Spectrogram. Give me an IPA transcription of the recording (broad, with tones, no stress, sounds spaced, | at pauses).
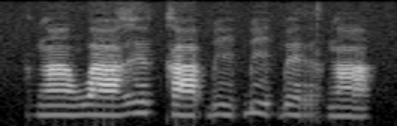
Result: ɡ ã˨ w a˨ ɣ ɪ˦ k a˨ ɓ i˨ ɓ i˦˨ ɓ ɪ˨ r ɡ ã˨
